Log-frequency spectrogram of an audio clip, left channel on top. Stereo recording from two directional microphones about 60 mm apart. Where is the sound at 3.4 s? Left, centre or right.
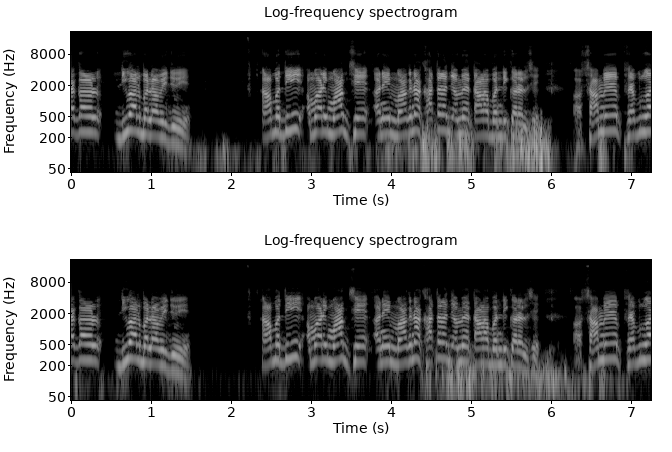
Left.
